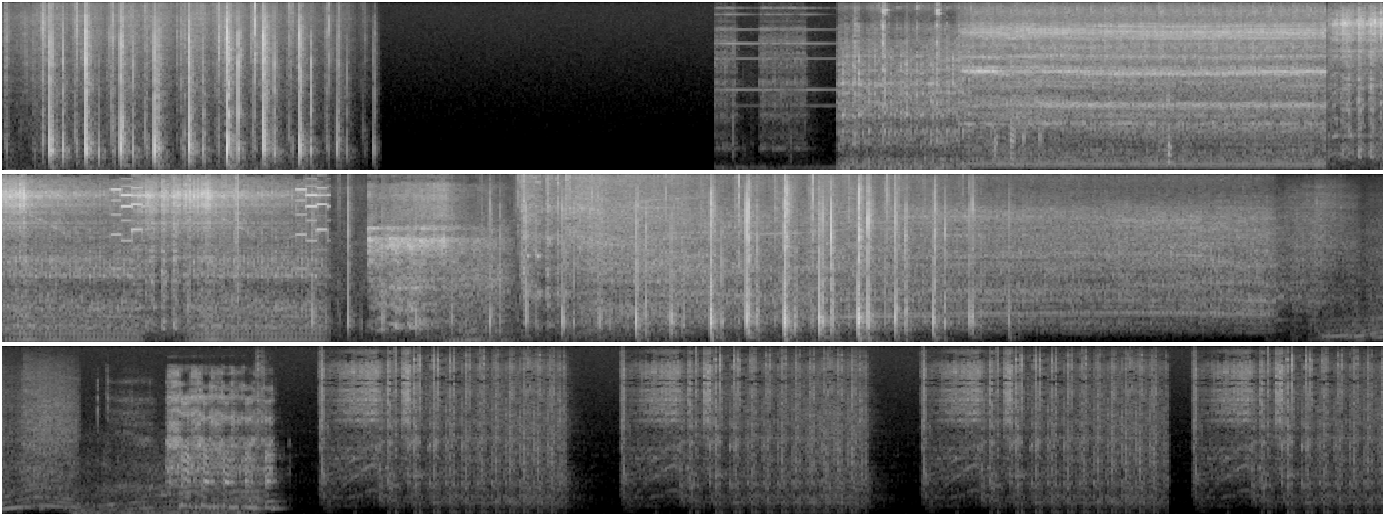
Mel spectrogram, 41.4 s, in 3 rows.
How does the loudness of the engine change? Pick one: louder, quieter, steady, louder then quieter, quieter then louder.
quieter.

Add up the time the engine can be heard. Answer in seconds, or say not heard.
33 s.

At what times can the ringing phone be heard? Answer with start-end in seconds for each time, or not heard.
7.1-8.6.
